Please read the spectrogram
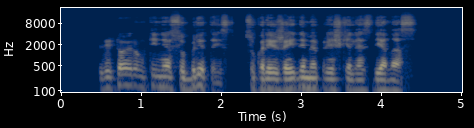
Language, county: Lithuanian, Utena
